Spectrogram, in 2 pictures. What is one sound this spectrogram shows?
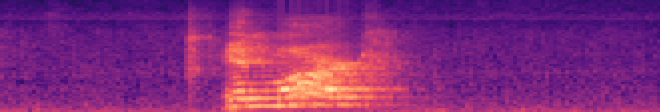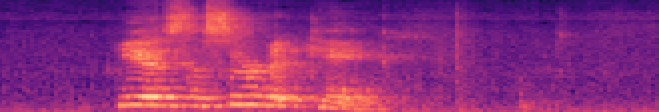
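An elderly woman speaks slowly into a microphone, with long pauses, in a room with a slight echo.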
